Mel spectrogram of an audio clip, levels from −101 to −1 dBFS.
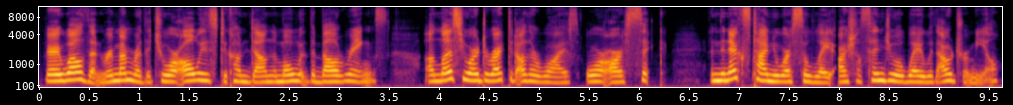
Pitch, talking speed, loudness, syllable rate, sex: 230 Hz, 250 wpm, -17 LUFS, 6.6 syllables/s, female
